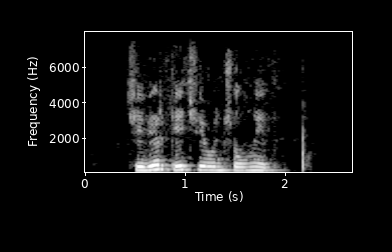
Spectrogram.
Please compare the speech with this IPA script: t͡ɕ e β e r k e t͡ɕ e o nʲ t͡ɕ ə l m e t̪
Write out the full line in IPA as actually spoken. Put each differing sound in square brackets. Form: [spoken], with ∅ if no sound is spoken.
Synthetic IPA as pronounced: t͡ɕ e β e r k e t͡ɕ e o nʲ t͡ɕ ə l [n] e t̪

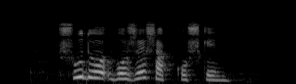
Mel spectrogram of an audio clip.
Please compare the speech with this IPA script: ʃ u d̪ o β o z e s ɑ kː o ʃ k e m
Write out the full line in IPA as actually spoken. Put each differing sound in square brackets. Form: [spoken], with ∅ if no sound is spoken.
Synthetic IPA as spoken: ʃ u d̪ o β o [ʒ] e [ʃ] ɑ kː o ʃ k e [n]

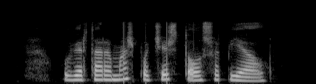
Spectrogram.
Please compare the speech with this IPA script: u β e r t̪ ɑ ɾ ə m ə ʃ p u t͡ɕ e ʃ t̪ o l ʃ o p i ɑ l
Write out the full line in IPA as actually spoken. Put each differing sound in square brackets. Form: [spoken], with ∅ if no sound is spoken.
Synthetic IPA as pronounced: u β e r t̪ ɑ ɾ ə m [ɑ] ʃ p [o] t͡ɕ e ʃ t̪ o l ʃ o p i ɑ l

